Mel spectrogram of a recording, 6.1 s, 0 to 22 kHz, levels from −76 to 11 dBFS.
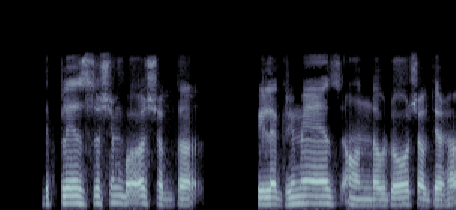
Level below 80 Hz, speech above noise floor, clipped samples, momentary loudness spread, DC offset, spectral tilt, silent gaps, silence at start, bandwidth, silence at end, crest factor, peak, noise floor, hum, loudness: -58 dBFS; 74 dB; under 0.1%; 7 LU; under 0.1%; -4.5 dB/octave; none; 0.6 s; 8 kHz; 0 s; 16 dB; -2 dBFS; -89 dBFS; none; -16 LUFS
